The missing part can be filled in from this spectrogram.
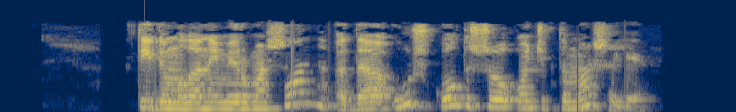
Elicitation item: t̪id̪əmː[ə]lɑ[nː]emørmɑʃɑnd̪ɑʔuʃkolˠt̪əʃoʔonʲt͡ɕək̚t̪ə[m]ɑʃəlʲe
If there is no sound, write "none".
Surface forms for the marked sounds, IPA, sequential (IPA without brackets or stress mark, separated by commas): ə, n, m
